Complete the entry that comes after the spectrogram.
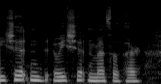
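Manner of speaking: quiet mutter, under the breath. Speaking in character as an old lady leaves: said under the breath. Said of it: "I just say under my breath".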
